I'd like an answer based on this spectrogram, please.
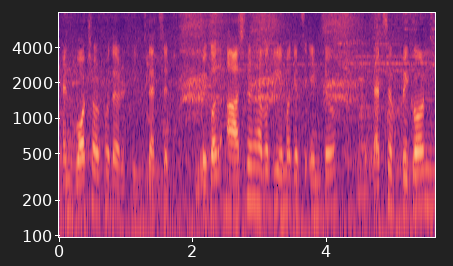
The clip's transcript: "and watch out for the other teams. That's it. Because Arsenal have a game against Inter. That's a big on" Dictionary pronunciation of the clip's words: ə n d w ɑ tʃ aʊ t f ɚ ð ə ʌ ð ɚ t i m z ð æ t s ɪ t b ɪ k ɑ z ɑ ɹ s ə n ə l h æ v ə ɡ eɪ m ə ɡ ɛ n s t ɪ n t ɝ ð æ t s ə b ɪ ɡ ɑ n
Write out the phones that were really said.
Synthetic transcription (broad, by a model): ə n d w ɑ tʃ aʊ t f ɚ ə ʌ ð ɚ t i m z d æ t s ɪ t b ɪ k ɑ z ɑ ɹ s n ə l h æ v ə ɡ eɪ m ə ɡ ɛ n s ɪ n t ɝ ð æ t s ə b ɪ ɡ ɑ n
